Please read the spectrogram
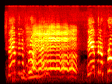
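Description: Goat bleating: one long quavering bleat of about a second, with shorter calls or voices before and after it.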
